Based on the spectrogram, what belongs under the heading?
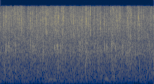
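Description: Steady applause from an audience fills the whole moment, a dense, even wash of many hands clapping at once with no pauses or voices breaking through.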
